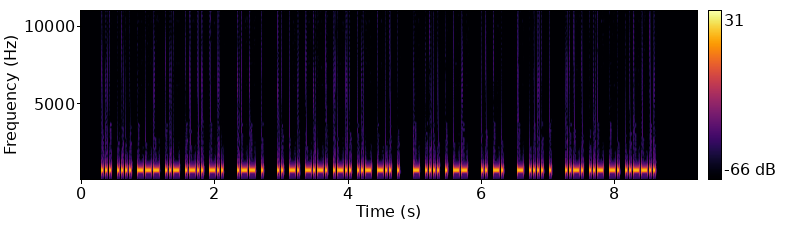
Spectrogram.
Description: Morse code, heard as a keyed tone, about 40 wpm, 700 Hz. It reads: SHOULD WE INCLUDE THEM IN THE FUN?
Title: Sentences from Top 1000 Words - Review Part 3 - 40wpm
